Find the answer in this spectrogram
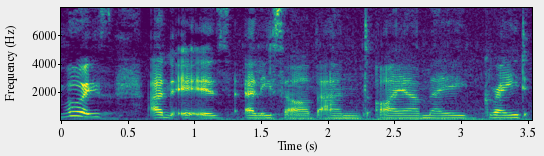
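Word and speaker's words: Elie Saab: And it is Elise Saab, and I am a grade A numpty, basically.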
